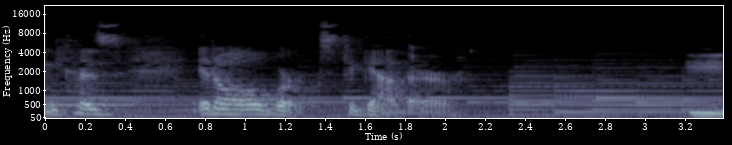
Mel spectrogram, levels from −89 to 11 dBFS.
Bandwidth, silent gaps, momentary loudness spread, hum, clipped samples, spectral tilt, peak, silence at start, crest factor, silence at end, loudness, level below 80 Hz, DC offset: 11.5 kHz; none; 14 LU; none; under 0.1%; -6.5 dB/octave; -16 dBFS; 0 s; 16 dB; 0 s; -33 LUFS; -56 dBFS; under 0.1%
